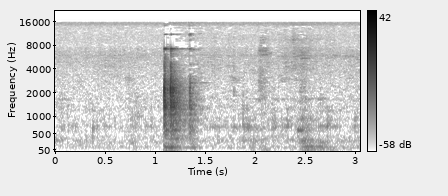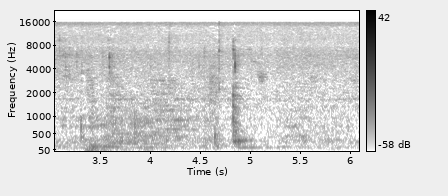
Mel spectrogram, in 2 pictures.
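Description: A wooden spoon stirs liquid in a metal pot.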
